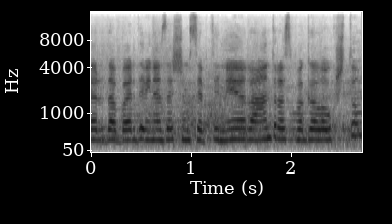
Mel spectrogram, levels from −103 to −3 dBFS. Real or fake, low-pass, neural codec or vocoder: fake; 14.4 kHz; vocoder, 44.1 kHz, 128 mel bands every 512 samples, BigVGAN v2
